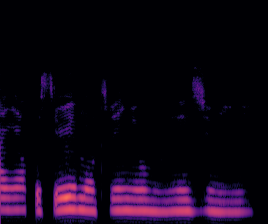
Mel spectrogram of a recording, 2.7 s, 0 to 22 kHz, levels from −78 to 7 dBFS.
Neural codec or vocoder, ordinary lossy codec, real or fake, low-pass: codec, 16 kHz, 4 kbps, FunCodec, trained on LibriTTS, 50 frames a second; none; fake; none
